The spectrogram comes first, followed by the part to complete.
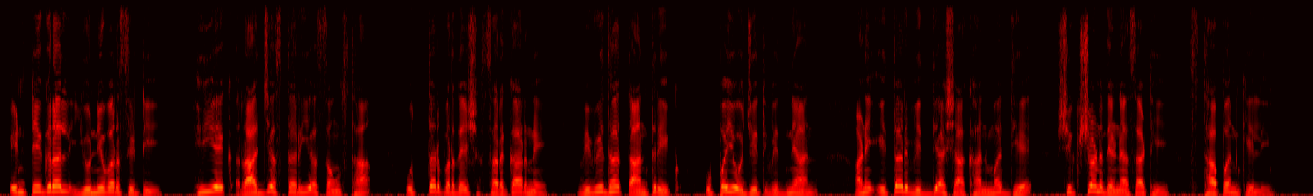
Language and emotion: Marathi, neutral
